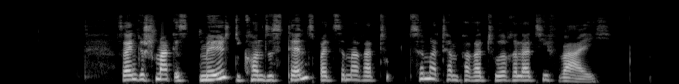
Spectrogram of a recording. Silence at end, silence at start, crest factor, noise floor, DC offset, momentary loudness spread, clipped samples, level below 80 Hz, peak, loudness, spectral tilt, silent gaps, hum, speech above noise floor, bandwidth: 0.85 s; 1.25 s; 22 dB; -76 dBFS; under 0.1%; 8 LU; under 0.1%; -74 dBFS; -2 dBFS; -21 LUFS; -5 dB/octave; none; none; 54 dB; 11.5 kHz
